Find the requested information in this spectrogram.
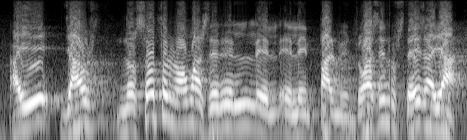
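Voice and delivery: ordinary delivery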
